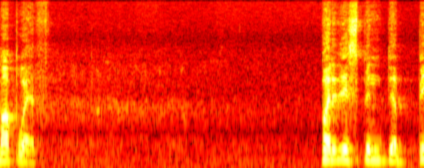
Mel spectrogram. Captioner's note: audience laughter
